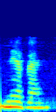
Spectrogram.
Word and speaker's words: Niven: Niven, I think I'm pronouncing it right, Niven.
